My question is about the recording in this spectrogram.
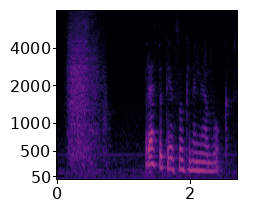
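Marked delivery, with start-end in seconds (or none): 0.1-0.5 long voiceless blown "f"; letter F sound. Shown as a demonstration. Teacher demonstrates the letter's sound to pupils, pure sustained "f". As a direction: blow air steadily on "f", no vowel. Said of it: "o som dela é".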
